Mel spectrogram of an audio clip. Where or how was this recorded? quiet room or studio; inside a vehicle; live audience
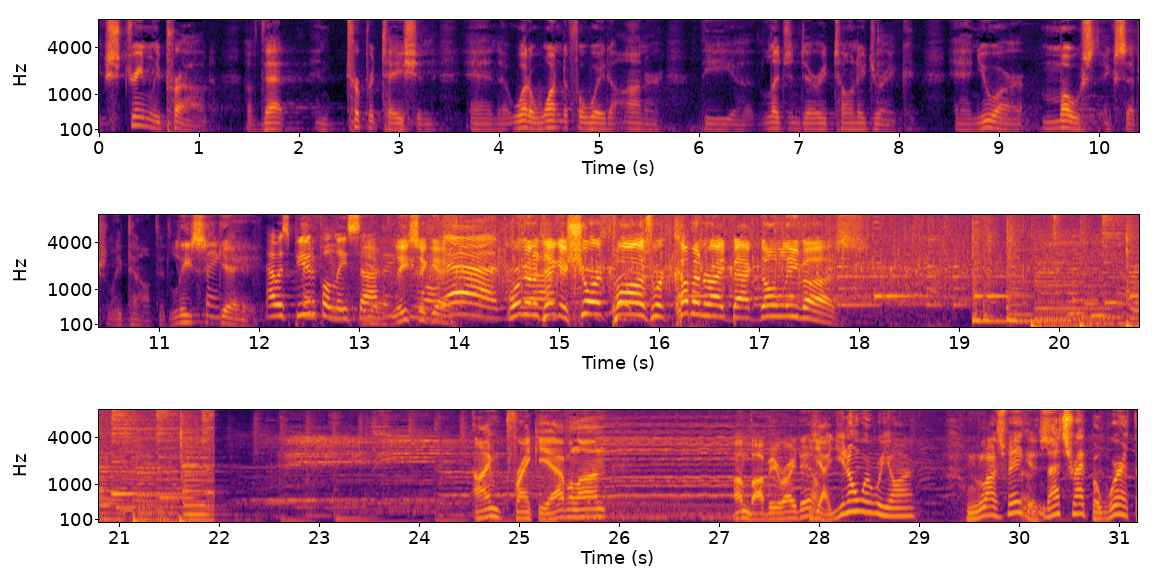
live audience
